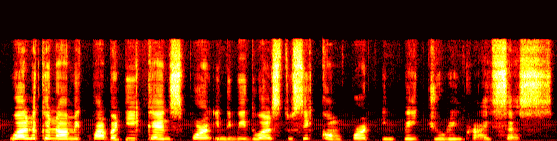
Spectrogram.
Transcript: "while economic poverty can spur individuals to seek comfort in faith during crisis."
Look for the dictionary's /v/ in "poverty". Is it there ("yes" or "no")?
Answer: no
